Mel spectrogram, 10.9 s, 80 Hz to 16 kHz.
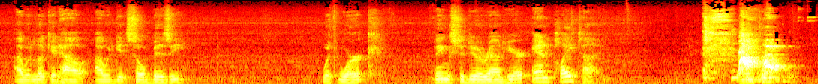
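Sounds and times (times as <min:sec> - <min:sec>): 
speech: 0:00.2 - 0:02.6, 0:04.3 - 0:05.1, 0:05.8 - 0:08.2, 0:09.4 - 0:10.5
dog barking: 0:09.8 - 0:10.7.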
